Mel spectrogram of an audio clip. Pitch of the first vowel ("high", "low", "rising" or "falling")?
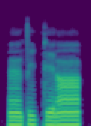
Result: low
